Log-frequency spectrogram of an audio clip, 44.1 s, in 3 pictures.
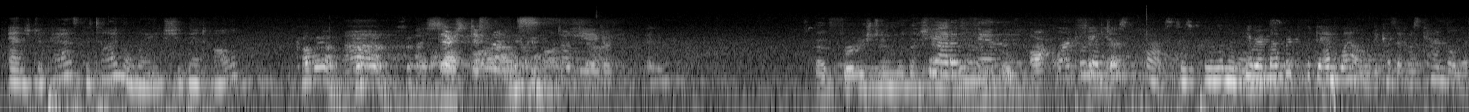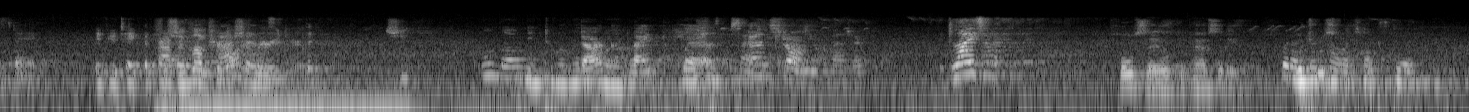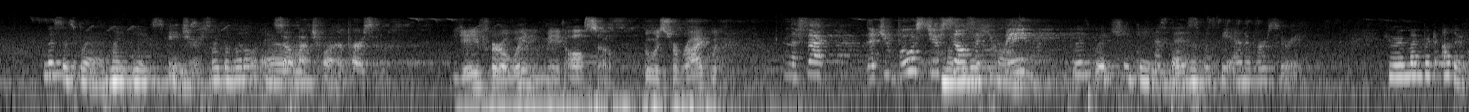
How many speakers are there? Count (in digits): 10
